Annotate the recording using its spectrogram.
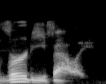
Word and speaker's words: Verde Valley: I am in the Verde Valley, or actually it's the Verde Valley. It's spelled Verde and it's named because of the greenness of the area, but they call it the Verde Valley here in Arizona.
